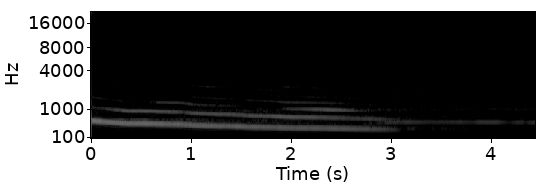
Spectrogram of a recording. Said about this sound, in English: It's close. Not miles close. Wolf howls are incredibly hard to pinpoint due to the natural acoustics that they rely on.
